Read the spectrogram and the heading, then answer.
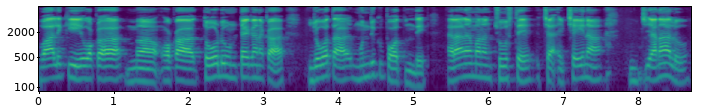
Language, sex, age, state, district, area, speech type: Telugu, male, 18-30, Andhra Pradesh, Vizianagaram, urban, spontaneous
